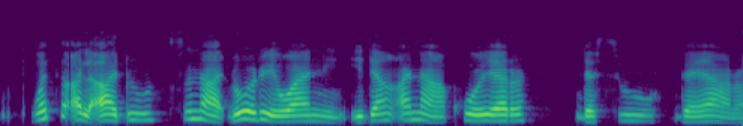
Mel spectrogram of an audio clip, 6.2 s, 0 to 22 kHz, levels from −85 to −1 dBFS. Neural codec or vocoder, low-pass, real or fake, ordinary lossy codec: codec, 16 kHz, 2 kbps, FunCodec, trained on LibriTTS, 25 frames a second; none; fake; none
